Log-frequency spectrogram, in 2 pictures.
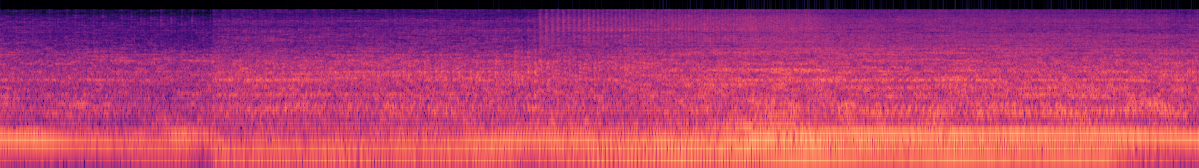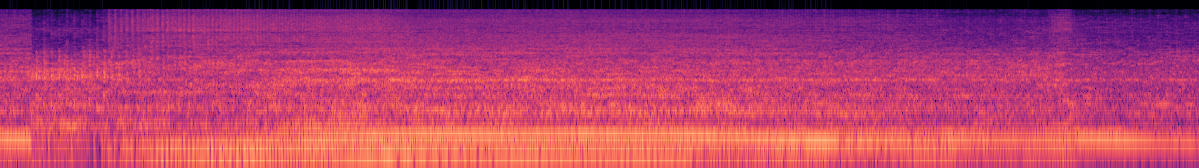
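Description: Small motor of a homemade toy tractor running as it pushes sand with its front blade, its pitch climbing and then sinking twice as the load changes.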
